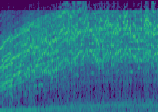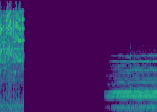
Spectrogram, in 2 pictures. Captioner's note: record scratches, tape rewinds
